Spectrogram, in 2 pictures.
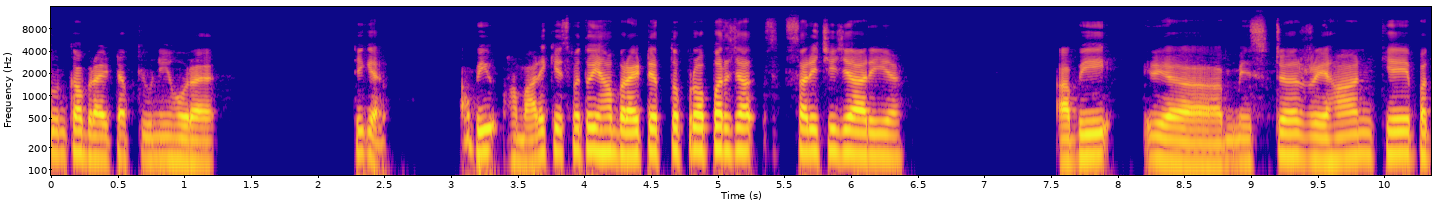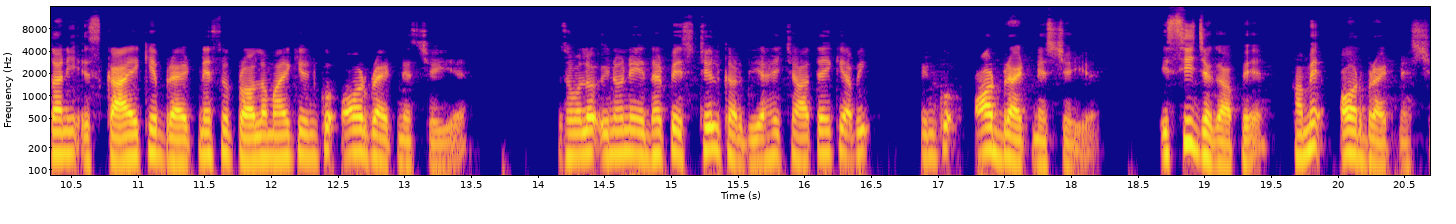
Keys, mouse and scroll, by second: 9.0 click, 9.9-11.0 drag, 11.2 click, 15.4-16.4 drag, 18.6 click.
